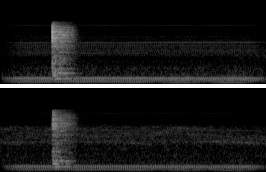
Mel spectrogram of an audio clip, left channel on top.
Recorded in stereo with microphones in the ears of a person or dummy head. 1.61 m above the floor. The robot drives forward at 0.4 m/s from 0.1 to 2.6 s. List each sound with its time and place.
0.5 s a snare drum: 45° left (ahead or behind), 0.9 m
